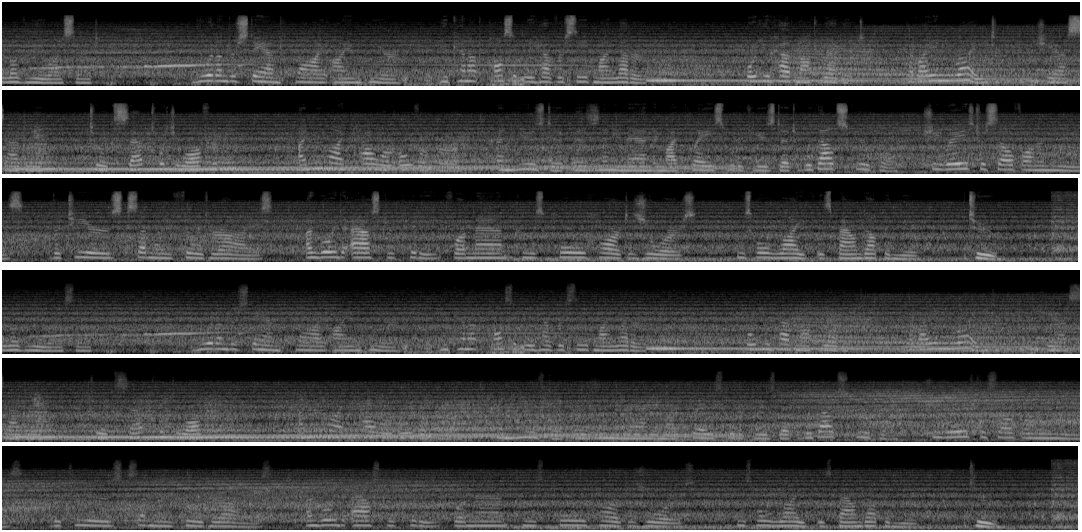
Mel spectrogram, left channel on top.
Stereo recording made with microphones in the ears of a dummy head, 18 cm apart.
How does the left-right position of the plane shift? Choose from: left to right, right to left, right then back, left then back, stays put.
left to right.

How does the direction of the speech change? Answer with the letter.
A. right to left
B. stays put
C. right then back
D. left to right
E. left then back
B.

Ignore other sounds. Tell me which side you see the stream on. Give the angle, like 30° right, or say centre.
centre.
